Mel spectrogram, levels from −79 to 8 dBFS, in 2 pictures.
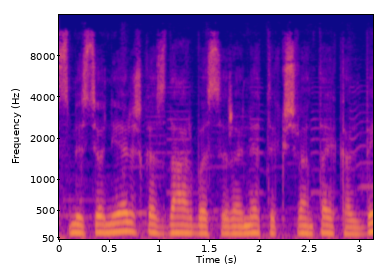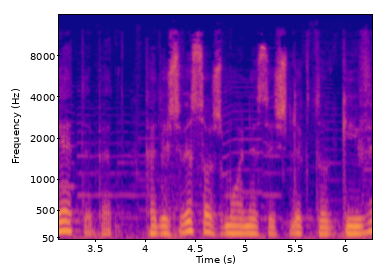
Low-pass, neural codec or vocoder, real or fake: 14.4 kHz; none; real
